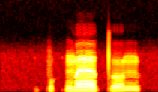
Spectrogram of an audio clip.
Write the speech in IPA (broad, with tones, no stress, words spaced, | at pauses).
pʊ˧k̚mɛː˥ t̪ɵ˨˩n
